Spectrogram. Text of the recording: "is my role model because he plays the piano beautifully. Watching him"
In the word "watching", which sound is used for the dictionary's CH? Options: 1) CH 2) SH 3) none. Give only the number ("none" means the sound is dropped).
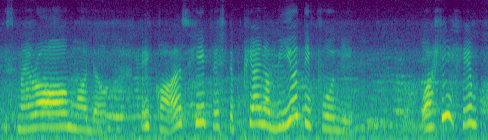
2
